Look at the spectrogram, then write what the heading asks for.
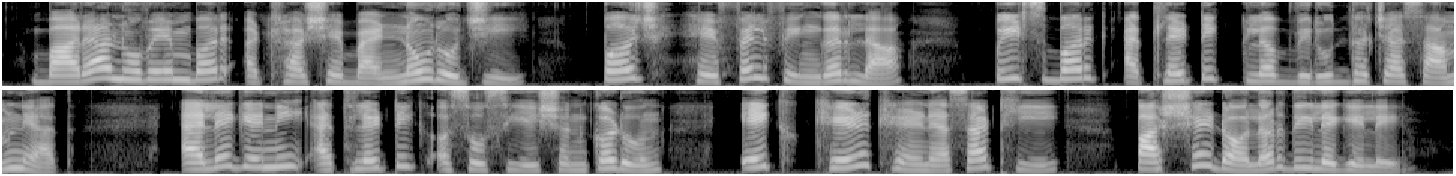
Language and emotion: Marathi, neutral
